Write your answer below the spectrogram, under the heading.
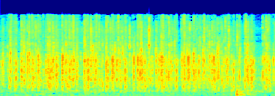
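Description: A small crowd applauding, with many overlapping hand claps.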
